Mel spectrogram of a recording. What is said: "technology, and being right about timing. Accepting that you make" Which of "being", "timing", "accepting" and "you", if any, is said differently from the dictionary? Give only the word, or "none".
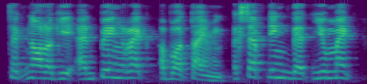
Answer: none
